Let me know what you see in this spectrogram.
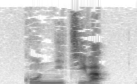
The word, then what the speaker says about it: こんにちは: こんにちは。 – 你好。这个问候语的哇也是写作哈，但是读作哇，和刚才呢是一个道理。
